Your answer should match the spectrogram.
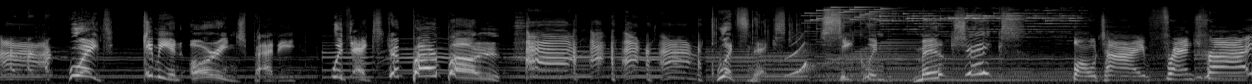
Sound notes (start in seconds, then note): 5.1 laughing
